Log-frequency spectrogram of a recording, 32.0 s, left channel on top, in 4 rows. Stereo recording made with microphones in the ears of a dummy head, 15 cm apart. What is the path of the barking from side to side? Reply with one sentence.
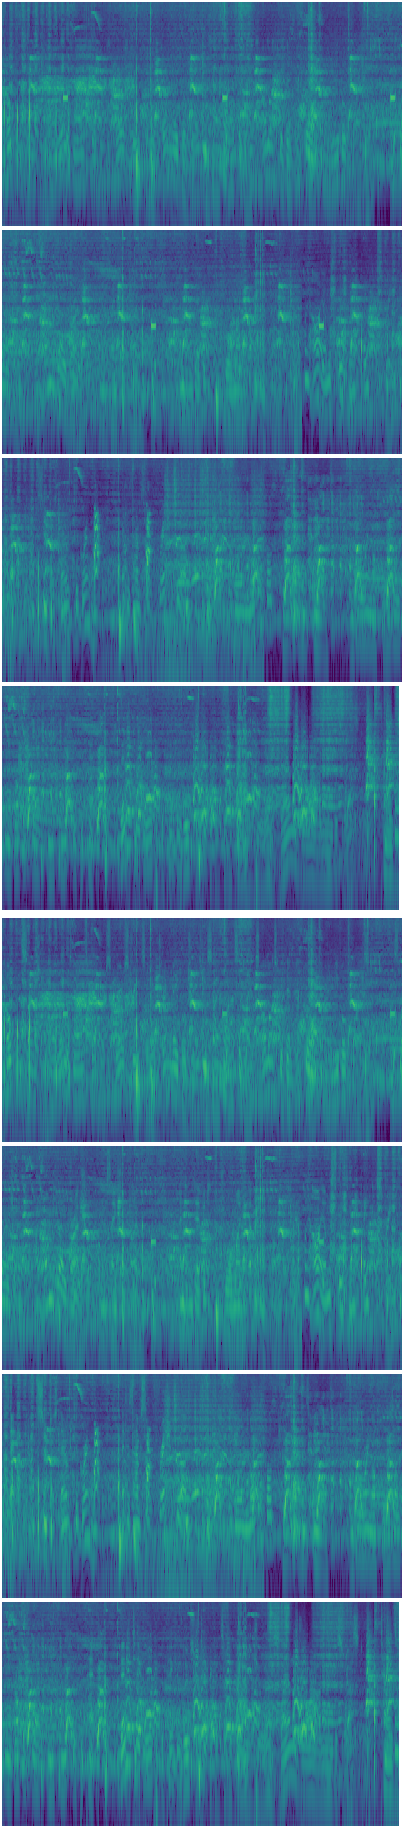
In this clip you hear the barking stay in one place.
